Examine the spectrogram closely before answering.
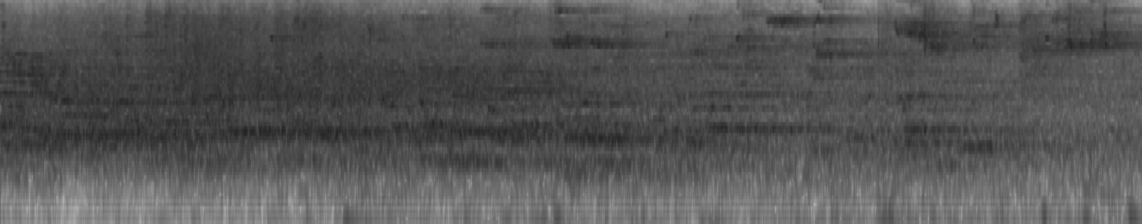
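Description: A crowd cheers and chatters loudly in an echoing arena, then quietens a little.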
